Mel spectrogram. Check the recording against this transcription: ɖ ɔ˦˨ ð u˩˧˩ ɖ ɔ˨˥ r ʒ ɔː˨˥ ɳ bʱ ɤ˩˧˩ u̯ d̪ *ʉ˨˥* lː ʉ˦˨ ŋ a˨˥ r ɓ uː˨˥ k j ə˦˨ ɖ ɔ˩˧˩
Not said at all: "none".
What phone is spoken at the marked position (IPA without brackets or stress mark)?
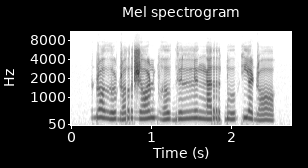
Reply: ʉ˦˨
